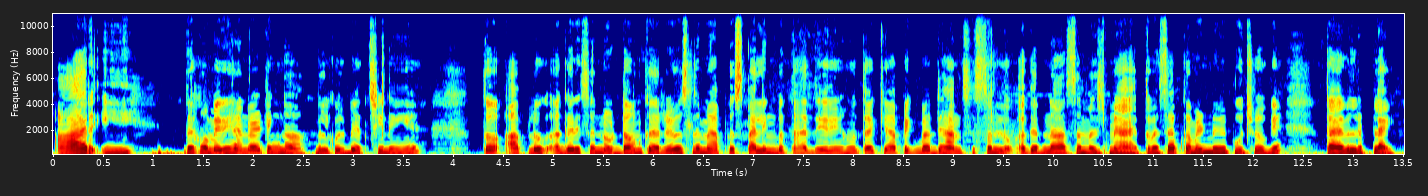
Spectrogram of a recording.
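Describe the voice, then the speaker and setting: A woman's voice: on the high side, moderate pace, warm tone, dry recording. Woman teaching English pronunciation. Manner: explains patiently, spells words letter by letter, often asks "right?". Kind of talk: casual classroom explanation.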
